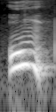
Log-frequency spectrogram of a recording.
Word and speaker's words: ओम: उ म ही है इसलिए अ उ और म ऐसा इसका उच्चारण है ध्वनि का उच्चारण ही इस प्रकार लेकिन हम ओम कहने लग गए एकदम ओम ओम ओम ओ और म कहने लग गए जबक अ उ और म इन तीन शब्दों से मिलकर उच्चारण इसका होता है इसकी विशेष बात यह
